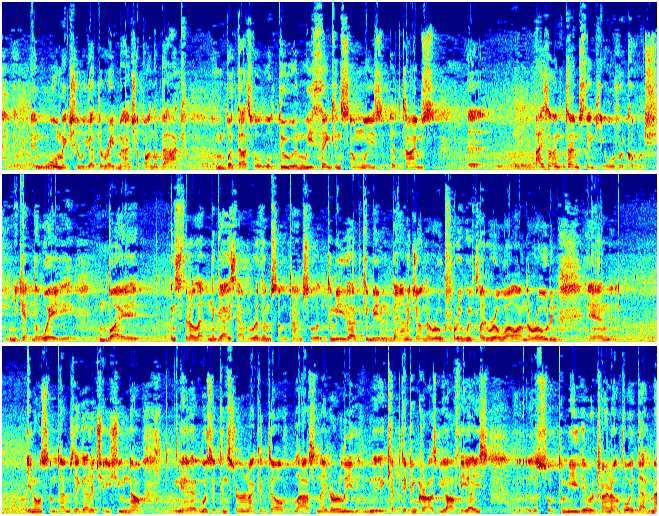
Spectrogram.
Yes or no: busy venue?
yes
